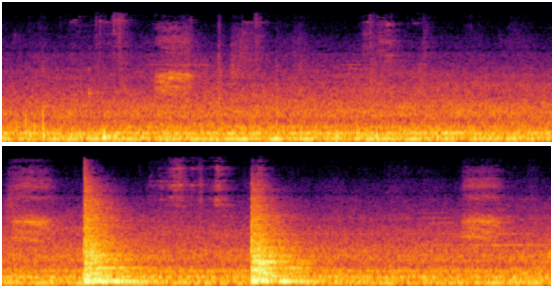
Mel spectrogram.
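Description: Crows cawing: a few faint calls, and two loud harsh ones about six and eight seconds in, over a steady low hum.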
